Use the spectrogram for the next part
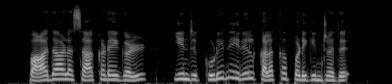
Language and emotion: Tamil, sad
